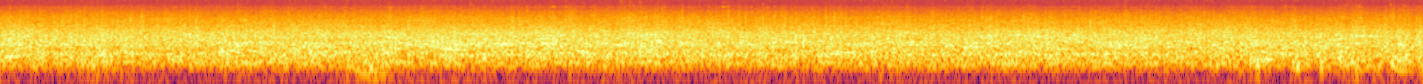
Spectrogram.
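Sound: rain falling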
